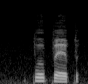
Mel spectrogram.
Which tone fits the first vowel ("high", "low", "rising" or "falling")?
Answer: high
